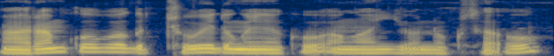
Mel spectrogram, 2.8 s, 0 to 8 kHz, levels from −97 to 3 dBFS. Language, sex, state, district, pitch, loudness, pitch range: Garo, male, Meghalaya, South Garo Hills, 130 Hz, -19 LUFS, 125-145 Hz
